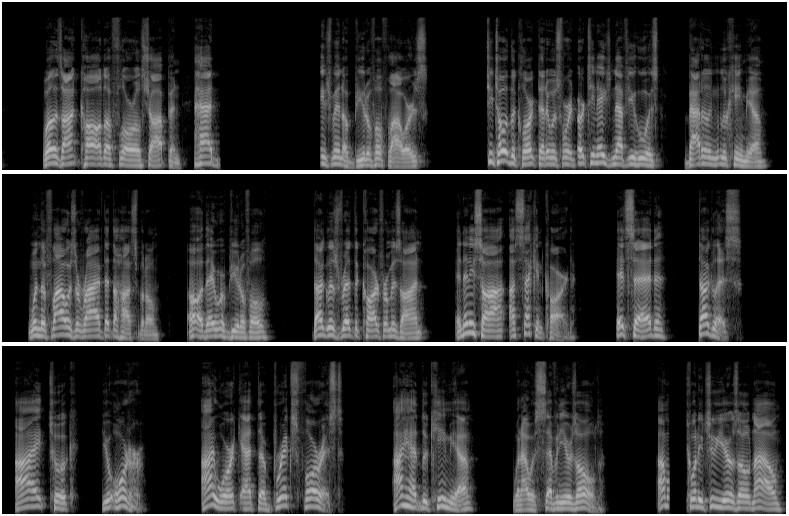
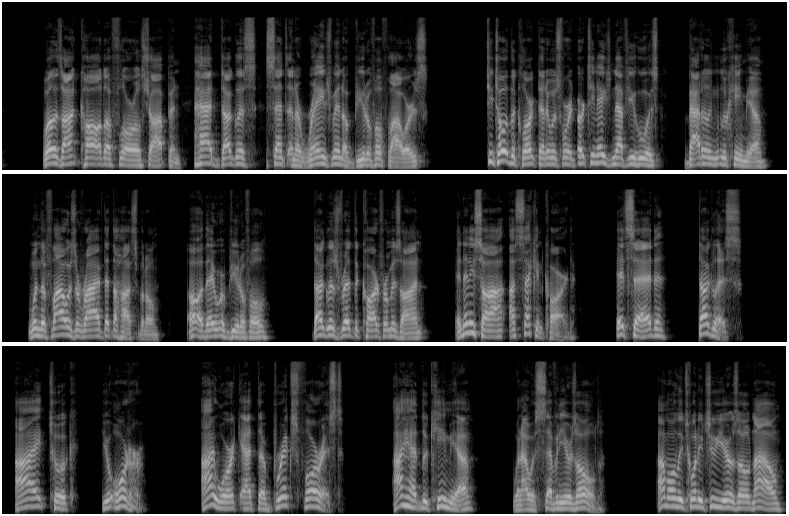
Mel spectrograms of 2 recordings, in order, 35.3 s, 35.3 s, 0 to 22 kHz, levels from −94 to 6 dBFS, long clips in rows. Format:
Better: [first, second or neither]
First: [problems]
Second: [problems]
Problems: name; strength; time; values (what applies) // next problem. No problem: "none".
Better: second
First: audio cutting out; at 3.5 s for 1.5 s and at 34 s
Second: none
